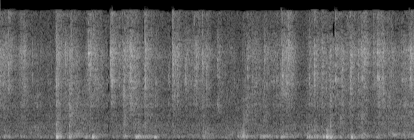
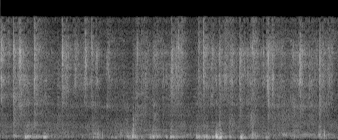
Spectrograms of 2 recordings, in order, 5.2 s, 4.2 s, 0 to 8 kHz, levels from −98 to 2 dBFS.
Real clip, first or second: first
